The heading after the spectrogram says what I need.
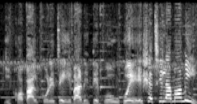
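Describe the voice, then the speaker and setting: Woman acting a cartoon village wife, high voice, very animated swoops, sharp-tongued, self-pitying, theatrical scolding. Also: fairly quick, soft background music. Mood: aggrieved scolding. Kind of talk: Bengali fairy-tale cartoon dubbing.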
